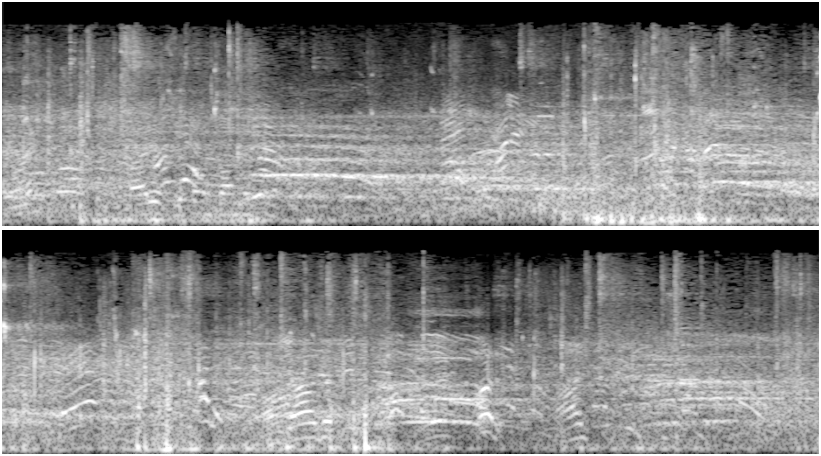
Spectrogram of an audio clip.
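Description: Sabre fencers' shoes squeaking and thudding on the piste during footwork, with several heavy stamps, amid voices in the hall.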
